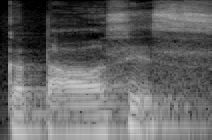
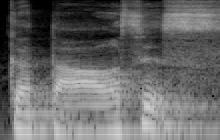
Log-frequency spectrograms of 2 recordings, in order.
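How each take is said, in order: First: The r after the first vowel is silent. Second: The same.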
